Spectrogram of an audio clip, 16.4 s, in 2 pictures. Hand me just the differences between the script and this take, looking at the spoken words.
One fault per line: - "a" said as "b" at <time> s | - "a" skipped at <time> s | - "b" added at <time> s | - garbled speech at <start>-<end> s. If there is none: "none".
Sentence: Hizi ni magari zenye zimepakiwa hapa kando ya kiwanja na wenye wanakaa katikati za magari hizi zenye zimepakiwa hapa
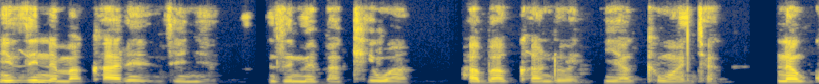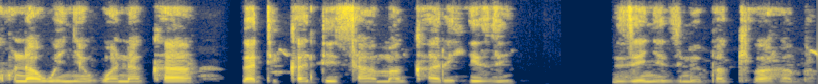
- "kuna" added at 8.0 s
